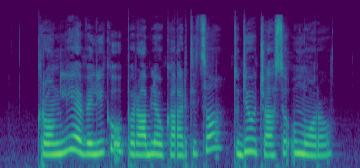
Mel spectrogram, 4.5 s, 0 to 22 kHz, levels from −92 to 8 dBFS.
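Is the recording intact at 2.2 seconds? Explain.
No. A gap between stream segments opens from 2.19 to 2.22 s. At a boundary between 2-second segments, the time stamps of the next segment start slightly later than the previous one ends, and the player fills the 27 ms hole with silence. It sounds like a brief, hard-edged dropout cutting into the speech. No audio is lost: the speech resumes intact, just pushed 27 ms later.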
